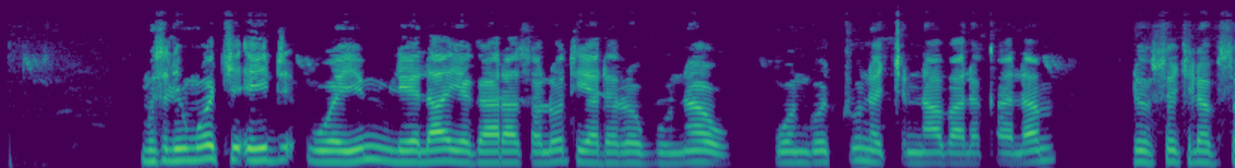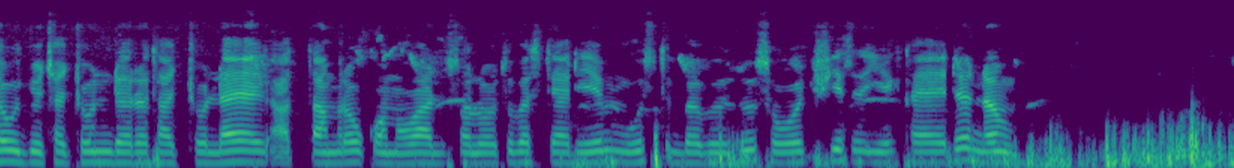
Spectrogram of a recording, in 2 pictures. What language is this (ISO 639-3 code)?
amh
